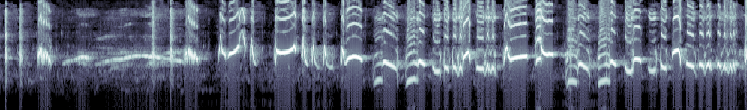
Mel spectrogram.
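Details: White-rumped shama song used to provoke a sluggish bird into singing: rich, fast, varied clear rising and falling whistles, sharp chips and short rattles, delivered almost without pause.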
